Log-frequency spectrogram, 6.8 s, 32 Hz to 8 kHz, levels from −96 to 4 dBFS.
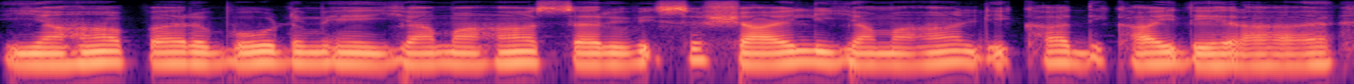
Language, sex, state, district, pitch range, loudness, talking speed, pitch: Hindi, male, Jharkhand, Ranchi, 120-130 Hz, -17 LUFS, 115 wpm, 125 Hz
